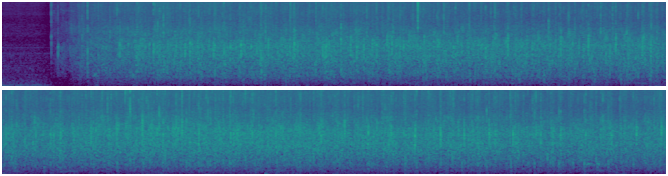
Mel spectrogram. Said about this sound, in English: Thank you for coming. Just leaves me to say one more round of applause for … and Carol Ann Duffy.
